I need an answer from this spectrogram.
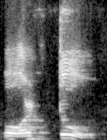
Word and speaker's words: Bordeaux: Le, bor, le Bordeaux. Deaux is do.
